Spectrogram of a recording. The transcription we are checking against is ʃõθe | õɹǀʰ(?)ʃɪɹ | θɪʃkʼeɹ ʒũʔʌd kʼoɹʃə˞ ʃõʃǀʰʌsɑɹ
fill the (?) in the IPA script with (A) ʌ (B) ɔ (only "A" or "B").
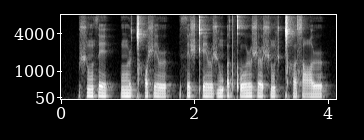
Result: B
